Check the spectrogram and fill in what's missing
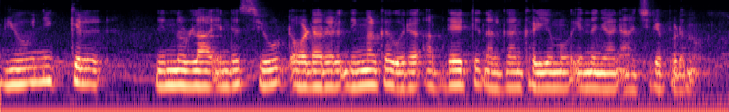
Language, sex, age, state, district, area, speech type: Malayalam, female, 45-60, Kerala, Kollam, rural, read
